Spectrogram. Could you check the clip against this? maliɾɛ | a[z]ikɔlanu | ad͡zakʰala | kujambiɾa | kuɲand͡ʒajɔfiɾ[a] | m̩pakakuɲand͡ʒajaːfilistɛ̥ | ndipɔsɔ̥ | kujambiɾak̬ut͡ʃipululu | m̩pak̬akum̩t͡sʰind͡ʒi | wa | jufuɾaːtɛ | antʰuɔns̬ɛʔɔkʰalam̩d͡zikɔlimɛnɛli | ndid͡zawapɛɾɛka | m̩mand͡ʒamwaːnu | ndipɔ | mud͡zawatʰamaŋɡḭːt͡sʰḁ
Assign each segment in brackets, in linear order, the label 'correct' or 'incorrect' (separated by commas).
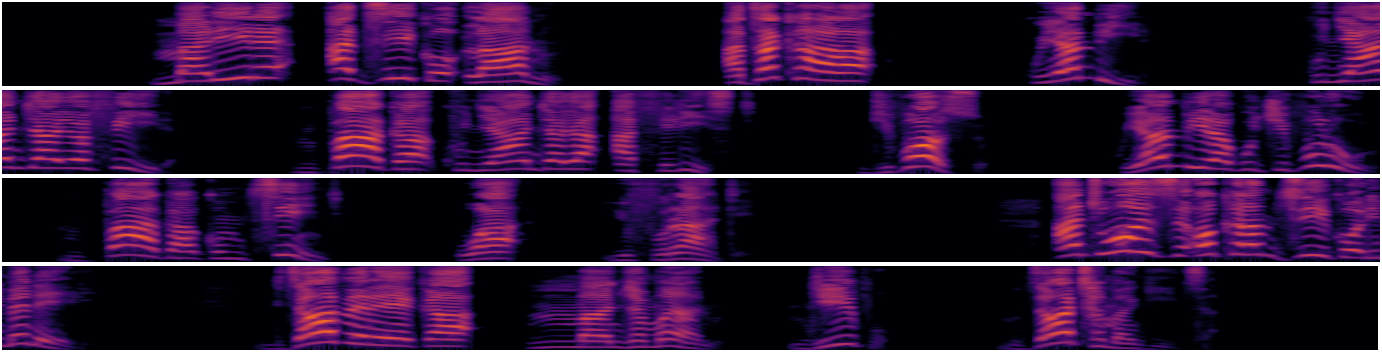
incorrect, correct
